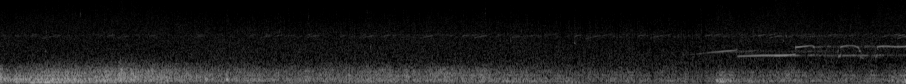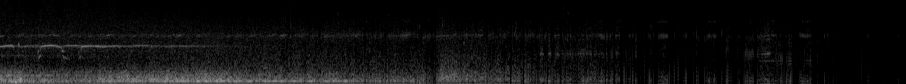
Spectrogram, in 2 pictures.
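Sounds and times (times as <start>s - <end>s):
thunder: 0.0s - 14.0s.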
